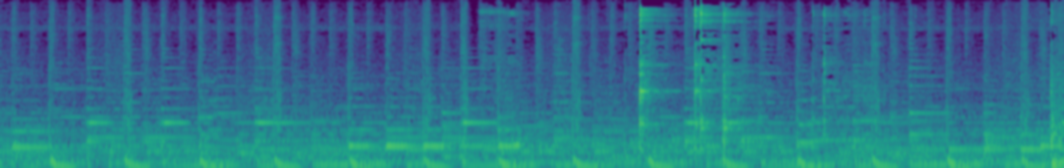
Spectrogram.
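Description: Chicken tikka pieces are stirred into beaten egg in a bowl, soft repeated scraping and clinks of a utensil against the bowl, fairly quiet, with a few sharper taps.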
